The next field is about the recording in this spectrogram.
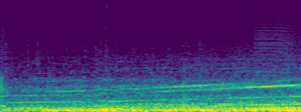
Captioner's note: engine roaring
